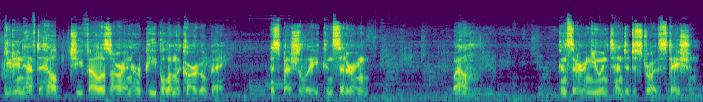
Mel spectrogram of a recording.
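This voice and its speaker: An actor playing a calm, grave, thoughtful man in a video game, speaking in a measured, reflective way. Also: very deep voice, full character voice. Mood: grave admiration. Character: calm, grave, thoughtful man advising over station intercom.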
